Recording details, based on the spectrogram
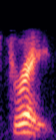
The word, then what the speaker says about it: Streit: A guy by the name of Clarence Streight, which is spelled Streit, wrote a book called Union Now.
